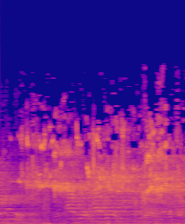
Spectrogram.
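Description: Basketball being dribbled on a hardwood court: a few dull bounces in a large, echoing hall.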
